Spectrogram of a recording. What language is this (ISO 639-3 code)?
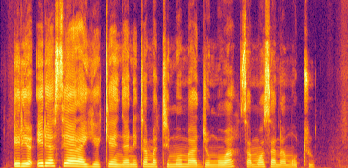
kik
